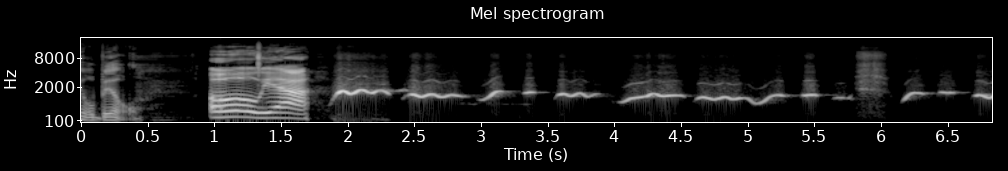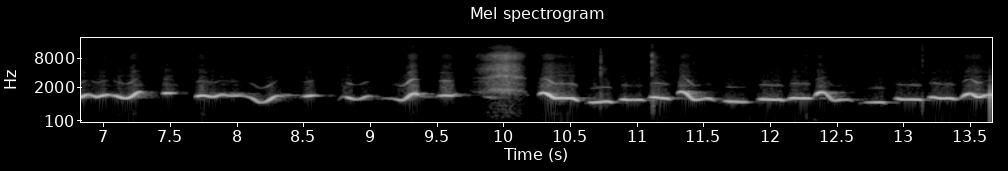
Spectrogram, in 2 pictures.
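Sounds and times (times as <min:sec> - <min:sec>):
speech: 0:00.0 - 0:01.9
person whistling a song: 0:01.9 - 0:13.6
brief breathy bursts: 0:09.8 - 0:10.3.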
